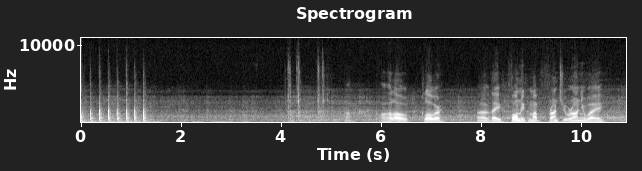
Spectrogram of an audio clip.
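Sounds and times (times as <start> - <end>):
sharp knocks on a door: 0.0 - 1.5
speech: 6.8 - 10.6.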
